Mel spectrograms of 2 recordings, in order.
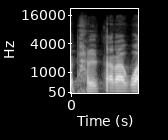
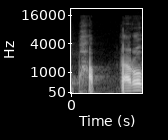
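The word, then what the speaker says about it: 밟다: 원래 여덟처럼 리을로 발음해야 되는데 발다라고 안 하고 밥다로 발음한다.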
